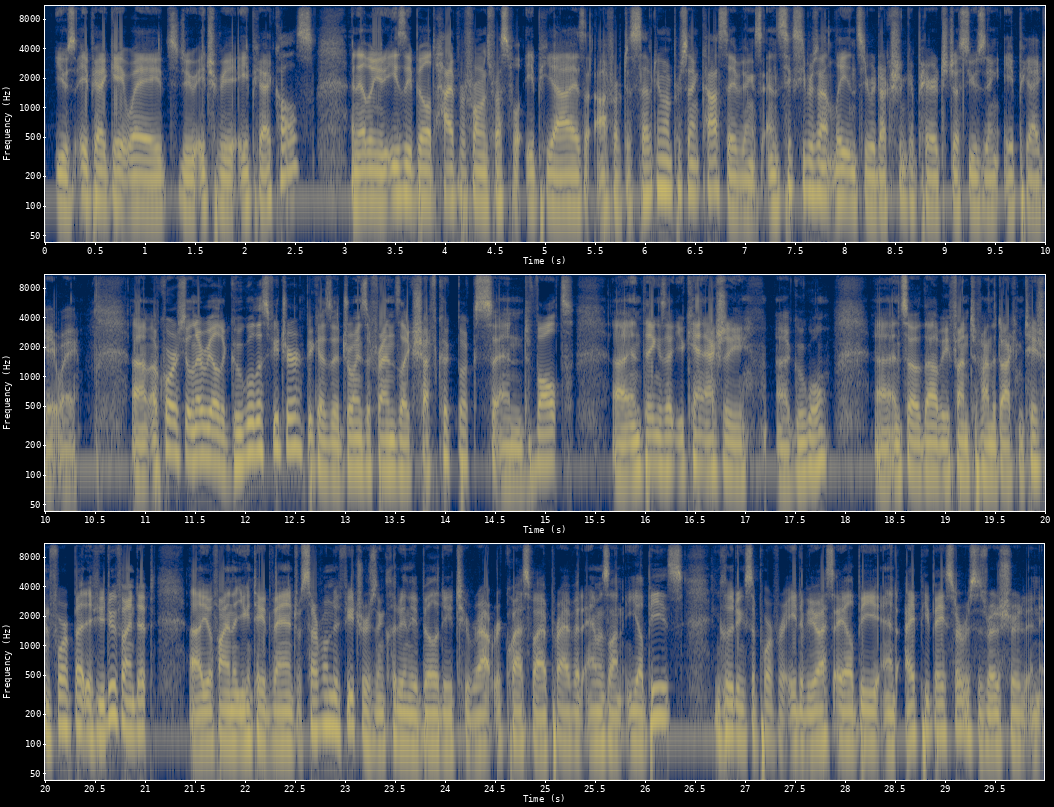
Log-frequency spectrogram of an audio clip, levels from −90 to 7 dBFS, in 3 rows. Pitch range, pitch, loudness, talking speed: 100-125 Hz, 110 Hz, -23 LUFS, 230 wpm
